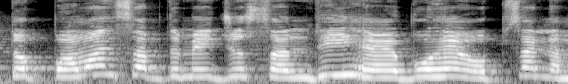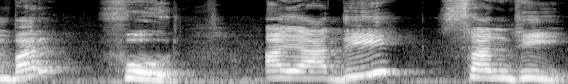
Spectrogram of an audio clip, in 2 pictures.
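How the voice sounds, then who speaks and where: A woman teaching a Hindi exam lesson, going through questions and repeating each answer back as a quick question and reply. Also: sits high, sharp tone, soft background music.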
